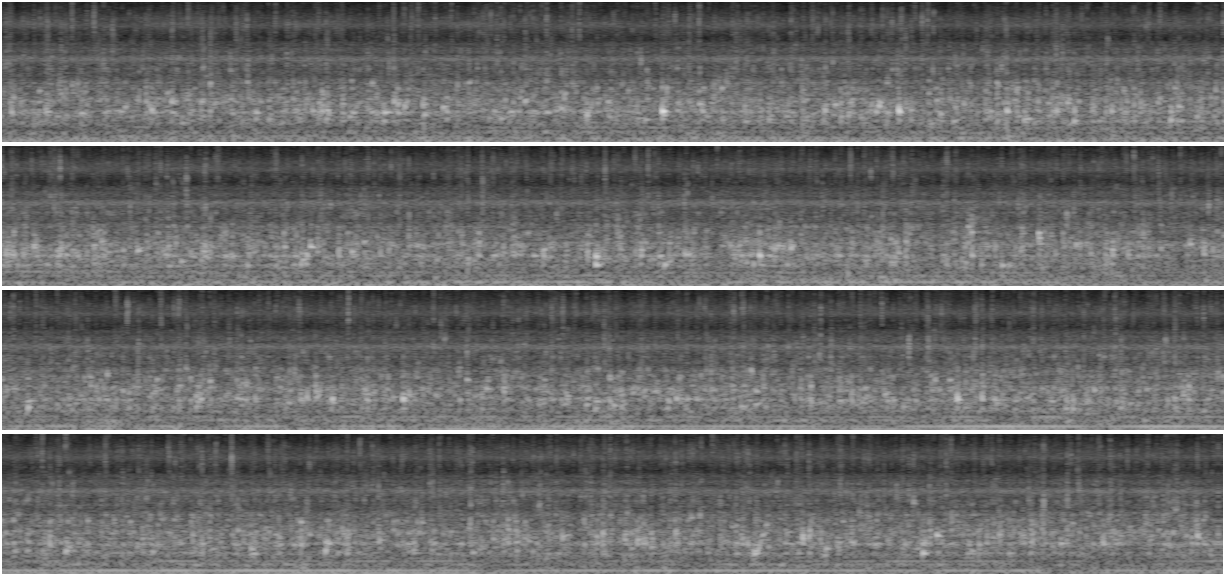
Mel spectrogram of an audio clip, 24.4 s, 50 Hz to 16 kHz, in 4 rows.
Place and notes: Paper Dome 紙教堂, Nantou County - Water sound
Water sound
Zoom H2n MS+XY
Puli Township, 桃米巷52-12號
